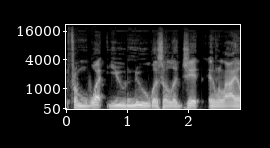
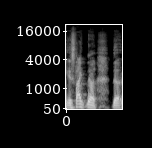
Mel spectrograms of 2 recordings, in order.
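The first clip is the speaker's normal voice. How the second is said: normal talking voice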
